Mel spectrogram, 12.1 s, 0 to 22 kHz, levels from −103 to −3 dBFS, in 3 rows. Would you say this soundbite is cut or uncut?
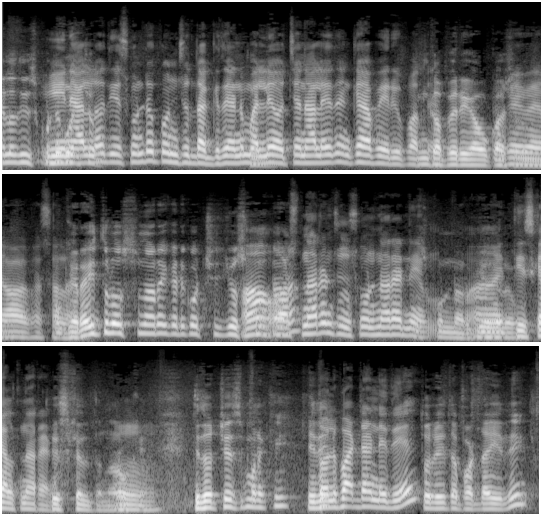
uncut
